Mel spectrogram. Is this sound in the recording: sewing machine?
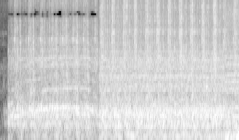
yes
